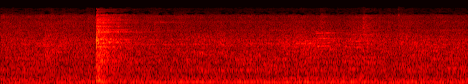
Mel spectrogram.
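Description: Steady low machinery hum of a large grocery store, with one sharp clink about a second in.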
